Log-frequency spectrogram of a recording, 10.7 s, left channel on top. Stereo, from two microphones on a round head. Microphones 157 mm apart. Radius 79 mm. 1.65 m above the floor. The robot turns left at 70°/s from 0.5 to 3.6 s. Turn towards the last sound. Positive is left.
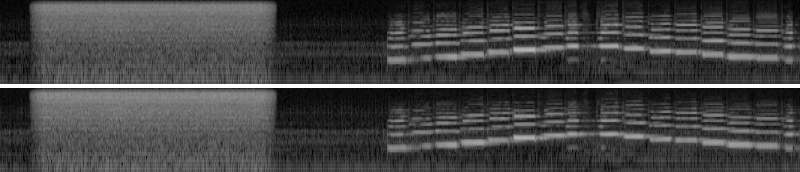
turn(degrees=30)  # may be behind; listen again after turning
